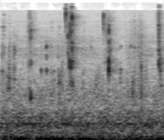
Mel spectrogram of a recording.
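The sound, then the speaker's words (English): Soft, wet chewing of canned sardines packed in water, with soft bones. A few brief squelchy crunches are spaced irregularly over a low steady hum. It is fairly quiet, with no one speaking. “The bones are soft enough, but that's slightly unpleasant.”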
